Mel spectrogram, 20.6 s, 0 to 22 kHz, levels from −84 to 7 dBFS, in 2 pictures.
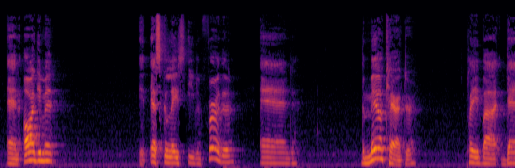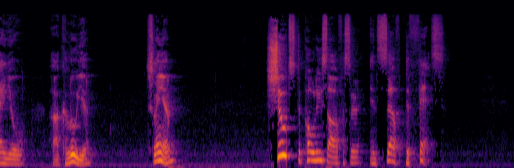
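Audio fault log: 3.58–5.84 s, 16.02–18.42 s and 18.71 s to the end: one channel drops out. The level falls abruptly by about 6 dB and recovers after the first two, likely because one stereo channel is lost and the mono sum carries only the other channel's share.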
